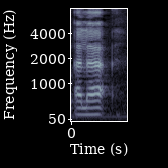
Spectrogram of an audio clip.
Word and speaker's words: Ala: It's Ala, right? Yes, you're Yes, correct.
